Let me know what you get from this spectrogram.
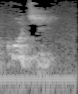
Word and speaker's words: Kocs: このコーチの語源はですね、このハンガリーの KOCS と書いてコーチと読むらしいんですけども、そのコーチという町で作られた滅場所の名前、それが KOCSI、コーチっていうふうに、読むんですけども、に由来しているそうなんですね。それが英語圏で、スペルが変わって COACH のコーチになったっていうことなんですね。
